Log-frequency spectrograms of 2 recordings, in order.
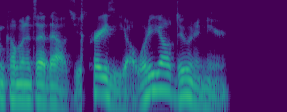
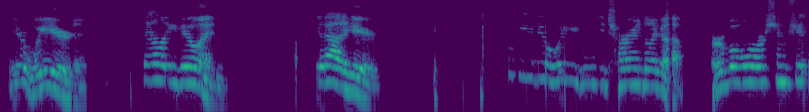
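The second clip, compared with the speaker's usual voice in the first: much higher, sing-song scolding of the puppy; high pet-talk voice; 12 semitones higher than usual. Real, not acted. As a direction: owner fussing at the puppy eating seeds, high pet-talk voice.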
